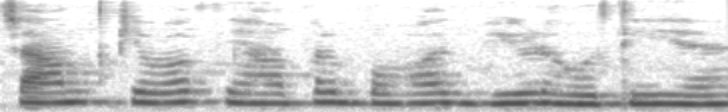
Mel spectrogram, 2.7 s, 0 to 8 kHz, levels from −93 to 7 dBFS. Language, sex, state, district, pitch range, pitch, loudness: Hindi, female, Uttar Pradesh, Etah, 240-270 Hz, 250 Hz, -32 LUFS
